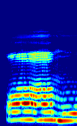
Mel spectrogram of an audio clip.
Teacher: क़ाफ मोटा है, पूर पढ़ा जाएगा, हरूफ मुस्तालिया है और आगे अलिफ मद्दा है तो इसको थोड़ा खींच कर पढ़ेंगे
